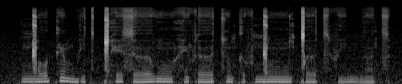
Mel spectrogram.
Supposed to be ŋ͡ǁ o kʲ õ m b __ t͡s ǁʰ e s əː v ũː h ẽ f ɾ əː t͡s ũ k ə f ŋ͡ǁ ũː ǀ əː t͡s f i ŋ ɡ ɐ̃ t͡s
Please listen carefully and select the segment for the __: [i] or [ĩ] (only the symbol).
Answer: i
